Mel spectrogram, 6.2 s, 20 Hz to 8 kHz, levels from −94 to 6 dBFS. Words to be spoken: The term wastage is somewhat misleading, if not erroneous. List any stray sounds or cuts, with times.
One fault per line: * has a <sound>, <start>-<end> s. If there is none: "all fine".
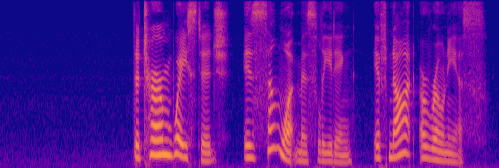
all fine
